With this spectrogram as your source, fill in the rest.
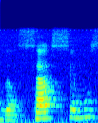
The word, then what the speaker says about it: dançássemos: Se nós dançássemos, aí tem acento, ó, cuidado com o acento. Dançássemos, porque é uma proparoxítona.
